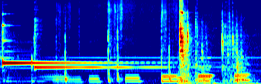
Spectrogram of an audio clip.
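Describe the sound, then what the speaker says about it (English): A doorbell gives a clear two-tone chime at the start, followed by a series of softer tonal sounds and a few knocks. "the doorbell rang"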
